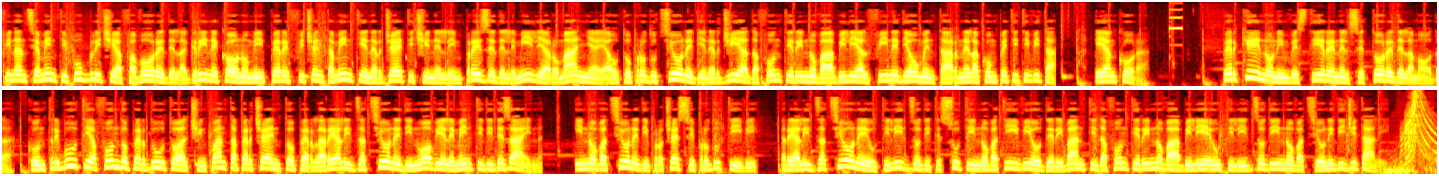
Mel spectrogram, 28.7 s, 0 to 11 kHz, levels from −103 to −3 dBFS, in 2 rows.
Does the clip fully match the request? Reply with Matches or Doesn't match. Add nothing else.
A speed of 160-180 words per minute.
Doesn't match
